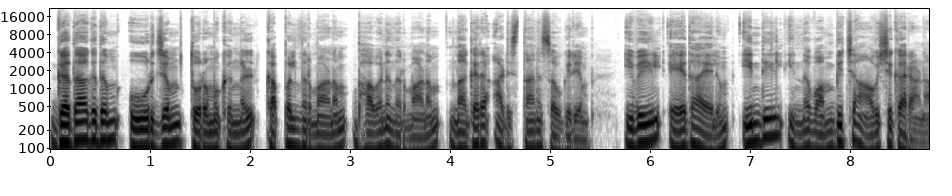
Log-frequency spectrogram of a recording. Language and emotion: Malayalam, neutral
